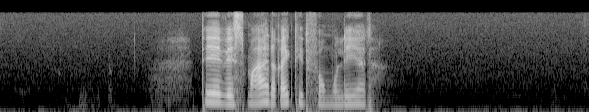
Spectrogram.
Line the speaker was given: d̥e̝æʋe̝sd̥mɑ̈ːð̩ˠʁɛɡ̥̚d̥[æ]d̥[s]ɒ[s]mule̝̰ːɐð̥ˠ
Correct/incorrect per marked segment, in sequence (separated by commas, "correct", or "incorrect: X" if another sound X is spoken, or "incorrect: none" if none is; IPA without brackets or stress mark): incorrect: i, incorrect: f, incorrect: none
